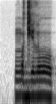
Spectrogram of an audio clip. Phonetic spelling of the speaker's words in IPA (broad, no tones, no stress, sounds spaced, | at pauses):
ŋ ɔ ɡʲ e l o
